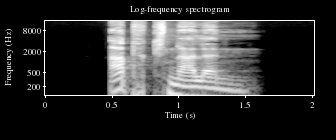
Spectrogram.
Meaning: to shoot down, to bump off, to pick off
- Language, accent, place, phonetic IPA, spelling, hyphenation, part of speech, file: German, Germany, Berlin, [ˈapˌknalən], abknallen, ab‧knal‧len, verb, De-abknallen.ogg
